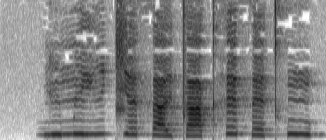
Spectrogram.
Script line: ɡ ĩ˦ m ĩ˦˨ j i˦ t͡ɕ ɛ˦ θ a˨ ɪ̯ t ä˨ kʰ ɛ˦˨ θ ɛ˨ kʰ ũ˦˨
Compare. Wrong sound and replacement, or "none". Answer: none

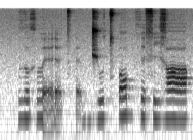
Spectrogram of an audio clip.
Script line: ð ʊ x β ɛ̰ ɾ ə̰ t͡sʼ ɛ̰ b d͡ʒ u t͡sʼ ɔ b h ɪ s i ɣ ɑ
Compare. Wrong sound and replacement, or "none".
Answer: ə̰ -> ɛ̰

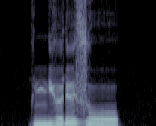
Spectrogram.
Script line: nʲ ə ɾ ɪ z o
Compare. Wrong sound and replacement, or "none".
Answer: none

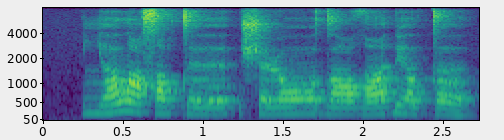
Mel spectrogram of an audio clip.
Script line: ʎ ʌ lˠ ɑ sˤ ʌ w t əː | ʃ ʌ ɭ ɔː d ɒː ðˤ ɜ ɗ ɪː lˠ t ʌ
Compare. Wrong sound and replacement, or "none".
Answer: none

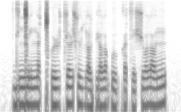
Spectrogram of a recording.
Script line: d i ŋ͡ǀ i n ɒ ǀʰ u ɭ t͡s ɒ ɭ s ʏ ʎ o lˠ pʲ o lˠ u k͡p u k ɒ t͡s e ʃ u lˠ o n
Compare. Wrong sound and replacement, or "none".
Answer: ʏ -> u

